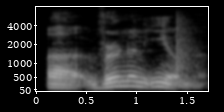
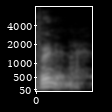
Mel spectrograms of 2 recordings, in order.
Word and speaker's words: Vernonium: Government of Vernonium says, my country is pronounced as Vernonium, but that is the more formal way of saying it. It's usually just Vernon.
